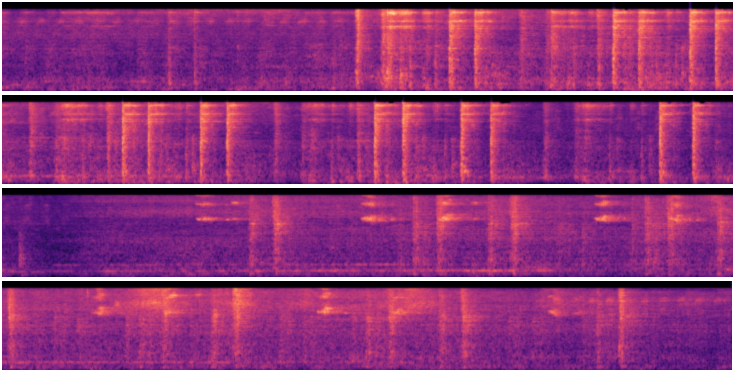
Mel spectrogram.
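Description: Kintetsu electric commuter train rolling slowly over the terminal's points and rail joints: a rapid, irregular wheel clatter, loudest through the middle. In the second half it turns to a steadier running sound with a drawn-out wheel squeal.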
